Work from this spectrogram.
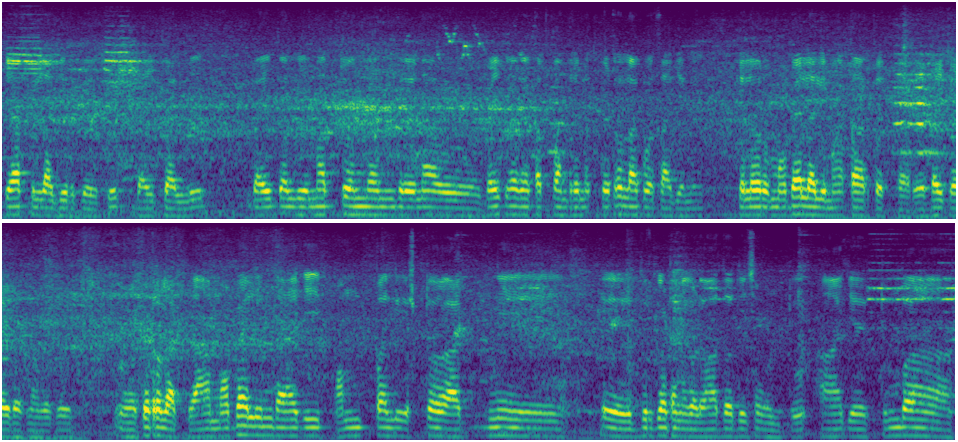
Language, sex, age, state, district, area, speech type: Kannada, male, 30-45, Karnataka, Dakshina Kannada, rural, spontaneous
